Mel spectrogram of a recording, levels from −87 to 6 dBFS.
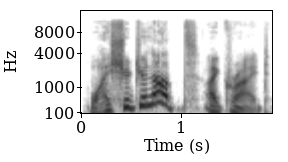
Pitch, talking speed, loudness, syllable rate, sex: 195 Hz, 190 wpm, -17 LUFS, 3.5 syllables/s, male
